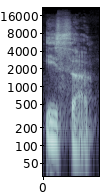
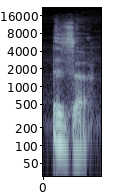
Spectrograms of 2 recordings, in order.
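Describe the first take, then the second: First: The middle consonant is a hissing s sound. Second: The middle consonant is a buzzing z sound. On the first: The speaker calls it right. "that's Issa, my bad" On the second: The speaker calls it wrong. "I said Izza"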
